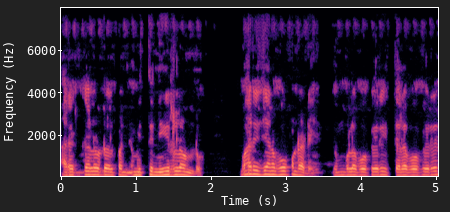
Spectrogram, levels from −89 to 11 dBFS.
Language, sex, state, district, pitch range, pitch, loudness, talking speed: Tulu, male, Karnataka, Dakshina Kannada, 145-160 Hz, 150 Hz, -14 LUFS, 145 wpm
